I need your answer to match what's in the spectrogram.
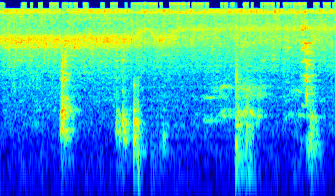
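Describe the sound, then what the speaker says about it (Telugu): Sliced onions with salt and turmeric fry in a pan for a small-brinjal curry, a constant soft sizzle broken by several scraping stirs of a spatula, close and alone without speech. "ఇలా కలుపుకున్నామండి ఈ ఉల్లిపాయలు బాగా గోల్డ్ కలర్లో వచ్చే వరకు వేగనిద్దాము"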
